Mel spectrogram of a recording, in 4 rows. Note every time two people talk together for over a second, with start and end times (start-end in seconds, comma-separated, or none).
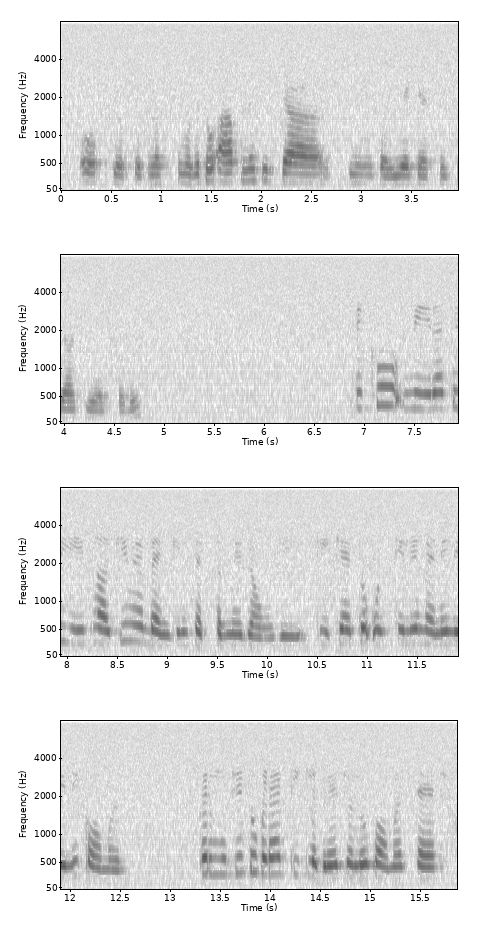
none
